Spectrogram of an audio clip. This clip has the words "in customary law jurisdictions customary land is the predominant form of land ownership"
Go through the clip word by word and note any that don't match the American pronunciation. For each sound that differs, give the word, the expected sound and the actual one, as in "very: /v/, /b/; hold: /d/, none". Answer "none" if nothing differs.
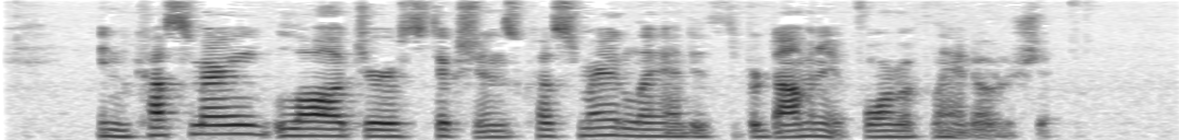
none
